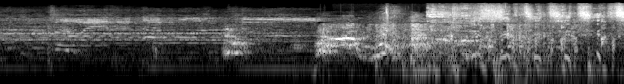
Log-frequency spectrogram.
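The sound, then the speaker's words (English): A dog barks on a house porch in Ring doorbell camera footage. After a quieter opening with a faint hum, loud bursts of barking break in, mixed with noisy commotion. “Oh my god. Was got knocked out by a dog? What? Get him off my porch,”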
